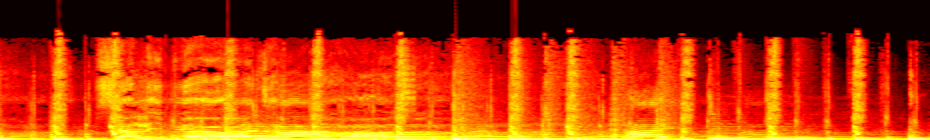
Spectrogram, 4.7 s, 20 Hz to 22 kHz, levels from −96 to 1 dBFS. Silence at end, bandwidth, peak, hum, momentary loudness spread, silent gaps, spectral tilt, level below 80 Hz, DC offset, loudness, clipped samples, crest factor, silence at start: 0 s; 17.5 kHz; 0 dBFS; none; 4 LU; none; -6 dB/octave; -16 dBFS; under 0.1%; -12 LUFS; under 0.1%; 10 dB; 0 s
